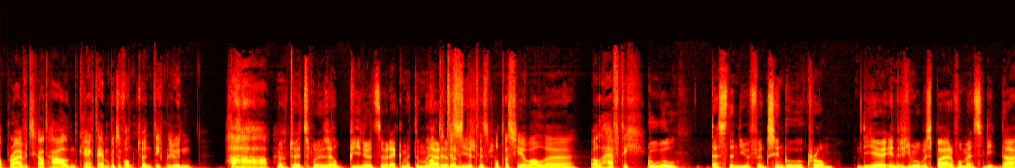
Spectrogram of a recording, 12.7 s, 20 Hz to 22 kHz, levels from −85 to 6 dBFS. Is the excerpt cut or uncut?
cut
